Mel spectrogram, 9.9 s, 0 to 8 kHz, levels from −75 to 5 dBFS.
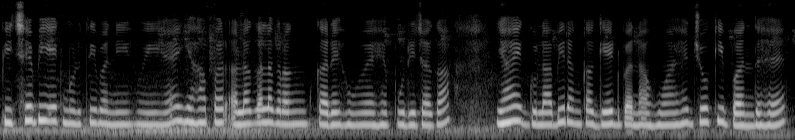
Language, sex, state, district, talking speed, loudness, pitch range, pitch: Hindi, female, Chhattisgarh, Balrampur, 180 wpm, -21 LUFS, 225-260 Hz, 235 Hz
